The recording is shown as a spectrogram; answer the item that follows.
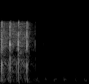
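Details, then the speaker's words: Radial shockwave therapy with the DC Master Touch on an adult man's shoulder held in external rotation, 1,000 impulses over the transverse ligament area to improve external rotation; rapid burst of about four sharp rattling impulses, then quiet. "So same again, a thousand impulses into that area. Chris is going to go external rotation and we're going to do exactly the same here."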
